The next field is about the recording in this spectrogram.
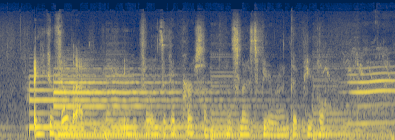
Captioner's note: none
